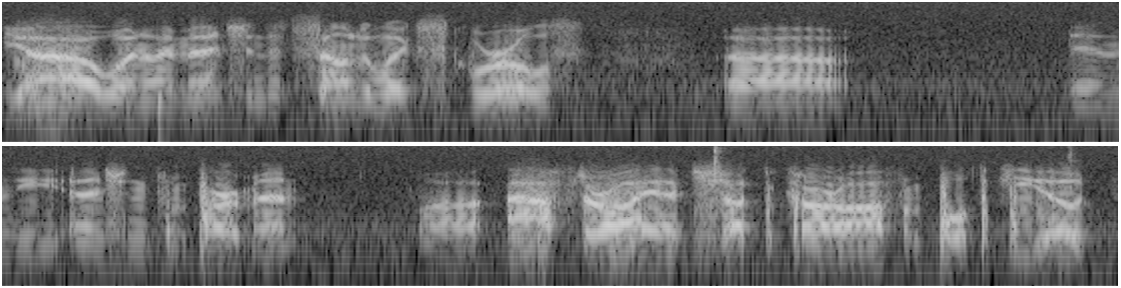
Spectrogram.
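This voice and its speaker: A man's voice: low voice, measured pace, slight background noise. A man checking in to an amateur radio net, talking in an easygoing, hesitant way. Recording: tinny radio transmission.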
